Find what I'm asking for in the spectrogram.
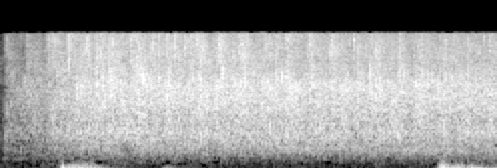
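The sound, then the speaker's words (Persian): Audience applause during a Persian-language speech: dense, steady clapping that holds at an even loudness from start to end, with no speech over it. “اینم من به شما بگم که شما دست بزنید یا دست نزنید اینم تأثیری نداره که مثلا من تحریک بشم بیشتر بگم یا نه”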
